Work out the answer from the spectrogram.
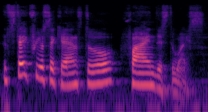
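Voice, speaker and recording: A man with non-native, halting English walks step by step through an unscripted product demonstration. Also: a little high, wildly swooping pitch. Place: indoors at a desk with devices.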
